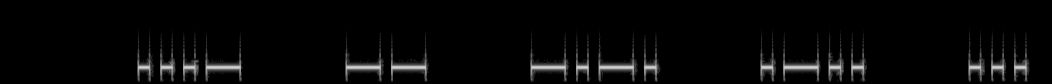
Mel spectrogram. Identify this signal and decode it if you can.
Morse code, heard as a keyed tone, about 10 wpm, spaced as for 6 wpm, 800 Hz. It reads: VMCLS
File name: LEZIONI / 6 PKX0 / 6 P ws 10wpm 3751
